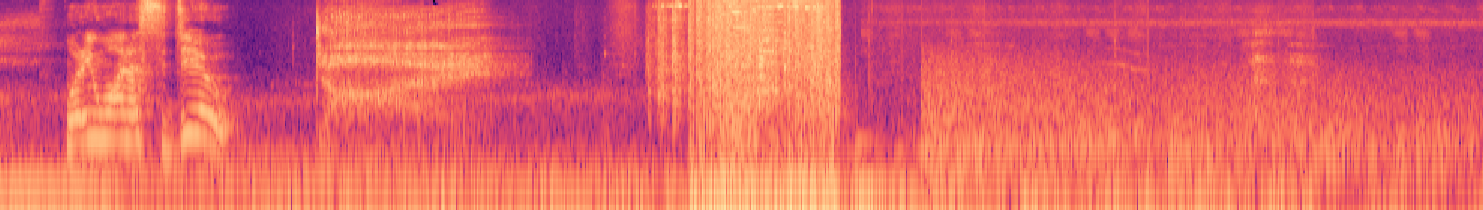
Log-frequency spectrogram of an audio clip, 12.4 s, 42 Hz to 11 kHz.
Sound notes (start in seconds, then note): 5.5 gun firing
